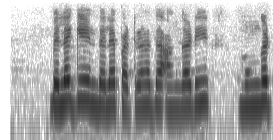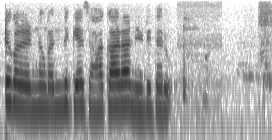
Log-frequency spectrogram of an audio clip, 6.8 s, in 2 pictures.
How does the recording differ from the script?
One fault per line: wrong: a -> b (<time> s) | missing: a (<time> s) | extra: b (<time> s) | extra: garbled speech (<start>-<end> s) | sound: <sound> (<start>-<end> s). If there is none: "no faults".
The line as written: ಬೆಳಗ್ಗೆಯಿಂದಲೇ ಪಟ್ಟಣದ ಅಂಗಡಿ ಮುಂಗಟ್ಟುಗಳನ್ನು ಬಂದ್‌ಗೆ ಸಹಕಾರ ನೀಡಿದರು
sound: cough (5.7-6.1 s)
